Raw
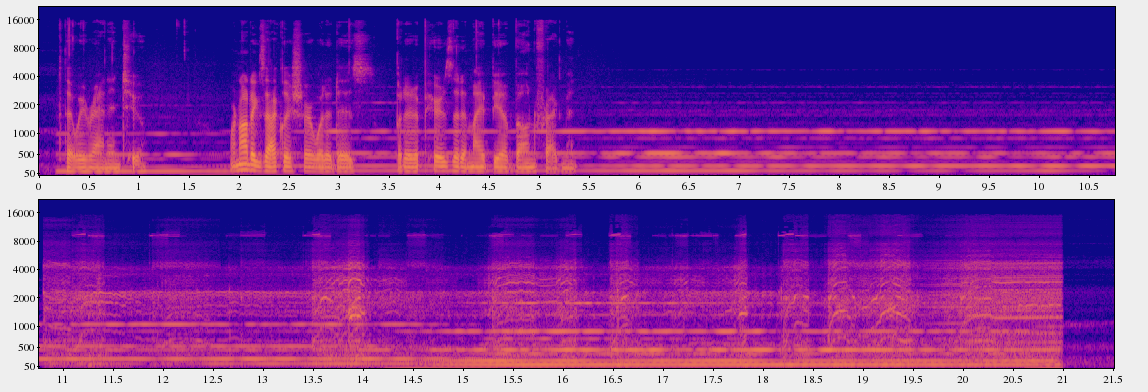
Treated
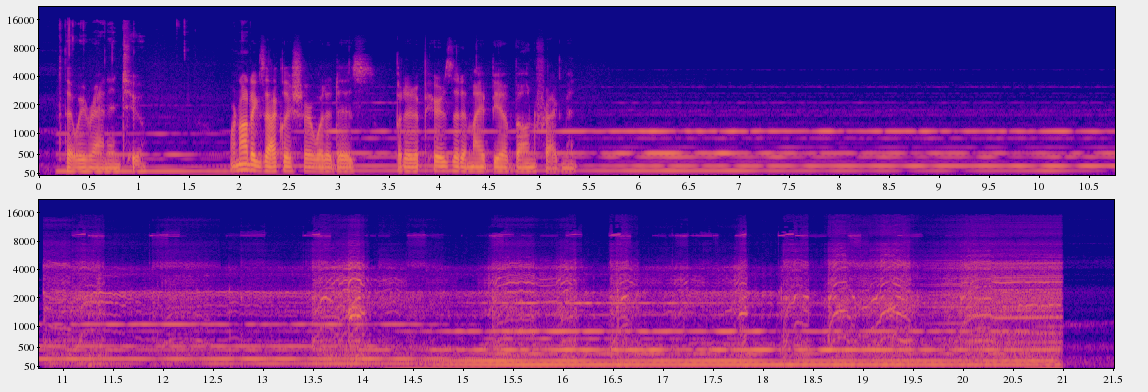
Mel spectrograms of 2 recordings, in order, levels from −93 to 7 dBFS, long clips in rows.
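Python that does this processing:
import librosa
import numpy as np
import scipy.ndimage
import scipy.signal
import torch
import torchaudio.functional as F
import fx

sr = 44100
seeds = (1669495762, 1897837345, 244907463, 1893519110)

y = fx.lowpass(x, sr, hz=5900.0, slope=24, at=(2.12, 7.22))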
